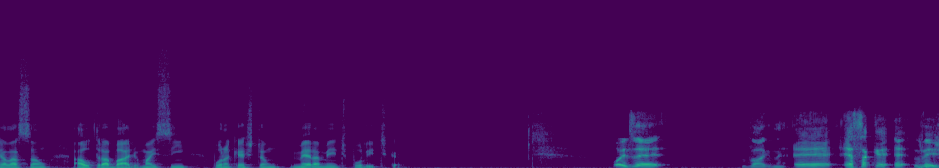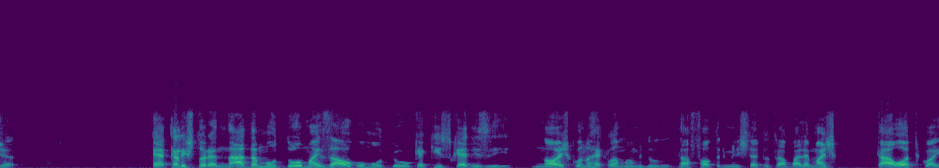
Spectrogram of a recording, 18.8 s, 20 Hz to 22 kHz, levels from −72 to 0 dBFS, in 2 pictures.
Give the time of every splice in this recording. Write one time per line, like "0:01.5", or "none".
none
